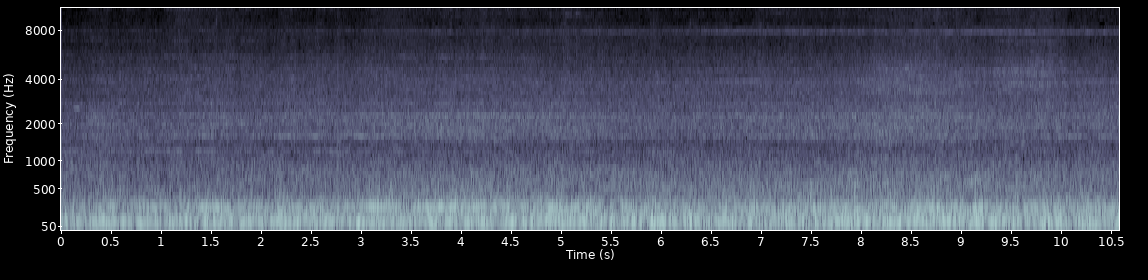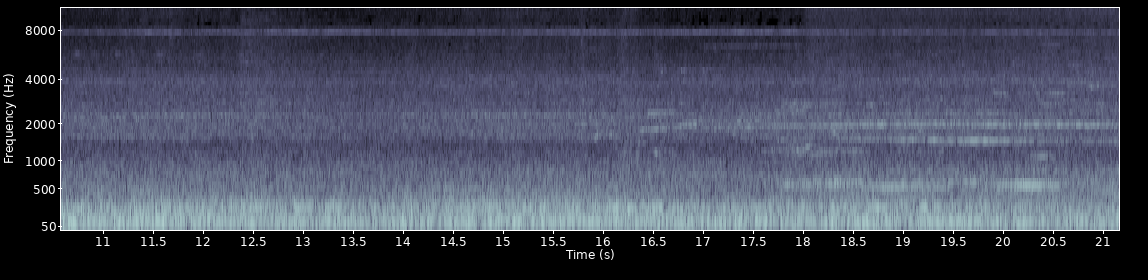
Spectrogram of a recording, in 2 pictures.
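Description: Electric passenger trains rolling through the station close by: a steady low rumble of wheels on the rails, with a faint steady high whine. High squealing tones join in during the last few seconds.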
